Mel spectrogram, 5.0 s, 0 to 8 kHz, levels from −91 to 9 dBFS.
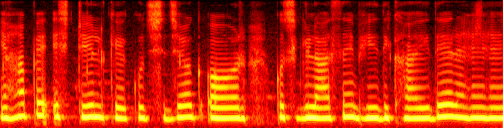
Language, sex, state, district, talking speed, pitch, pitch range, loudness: Hindi, female, Jharkhand, Ranchi, 165 wpm, 250 Hz, 245-265 Hz, -12 LUFS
